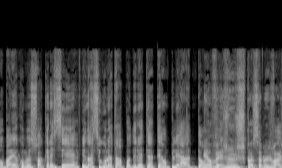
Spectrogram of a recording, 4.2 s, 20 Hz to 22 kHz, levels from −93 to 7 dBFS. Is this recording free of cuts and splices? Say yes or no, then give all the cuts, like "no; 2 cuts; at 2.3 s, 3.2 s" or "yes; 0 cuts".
no; 1 cut; at 1.2 s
